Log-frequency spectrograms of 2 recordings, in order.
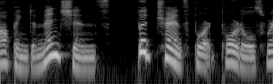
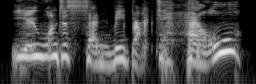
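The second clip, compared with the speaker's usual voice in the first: loud, rising alarm at the word hell; 6 semitones higher, 9 dB louder than usual. Acted. Demon snake balks at being sent to hell, loud alarm. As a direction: bolt up and demand it, outraged.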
